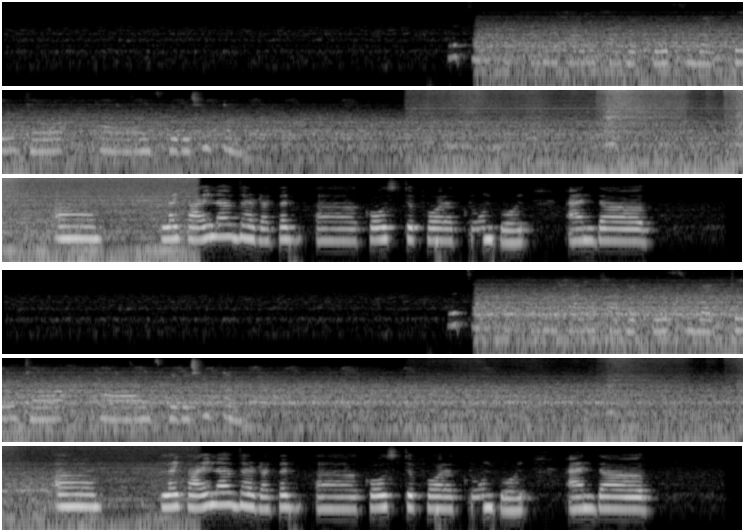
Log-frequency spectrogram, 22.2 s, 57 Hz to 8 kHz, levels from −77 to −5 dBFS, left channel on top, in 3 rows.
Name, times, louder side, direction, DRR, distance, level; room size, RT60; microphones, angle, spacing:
voice 1, 4.4-8.1 8.4-9.8 14.2-14.3, right 2 dB, 75° right, 1.6 m, -35 dB
sound 1, 4.7-15.4, right 3 dB, 55° right, 1.7 m, -35 dB
sound 2, 11.4-16.8, left 11 dB, 75° left, 0.6 m, -32 dB
voice 2, 15.3-15.8 16.4-20.0 20.5-21.3, right 2 dB, 10° right, 1.1 m, -27 dB
8.3 x 3.5 x 5.5 m
head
